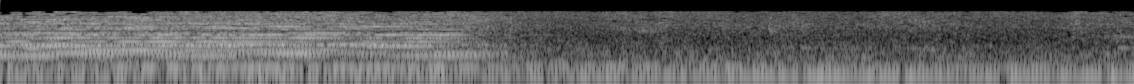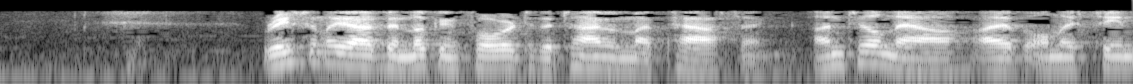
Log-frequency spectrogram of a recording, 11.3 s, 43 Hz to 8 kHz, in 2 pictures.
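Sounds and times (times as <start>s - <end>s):
train horn sounding a multi-tone chord: 0.0s - 2.7s
low rumble of rolling train wheels and cars: 0.0s - 11.3s
speech: 7.0s - 11.3s.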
